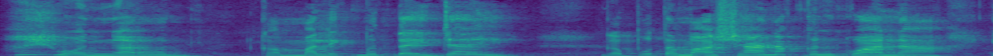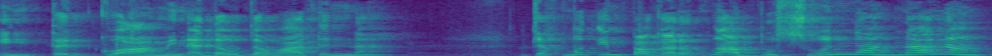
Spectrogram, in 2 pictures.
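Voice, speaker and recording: Woman acting indignant high-voiced younger sister, Ilocano accent. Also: moderate pace, a bit bright. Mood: hurt, defensive. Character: younger sister, fed-up working mother standing her ground. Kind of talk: Ilocano comedy-drama acting. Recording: roomy echo.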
